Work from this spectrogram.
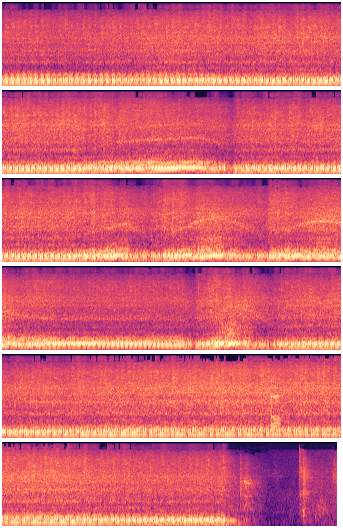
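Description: Motorcycle engine idling with a freshly repacked exhaust holds a loud, steady low rumble, broken by several quick throttle blips that rise and fall, then cuts off abruptly near the end.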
